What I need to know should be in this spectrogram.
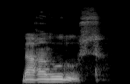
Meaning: landlubber, freshwater seaman
- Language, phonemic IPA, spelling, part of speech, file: French, /ma.ʁɛ̃ d‿o dus/, marin d'eau douce, noun, LL-Q150 (fra)-marin d'eau douce.wav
